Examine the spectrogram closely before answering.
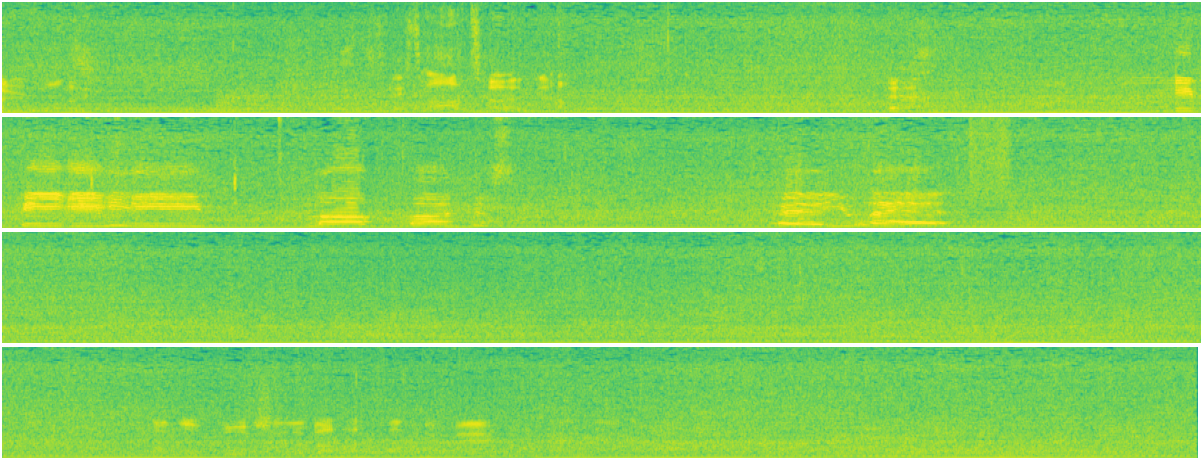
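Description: A car engine drones steadily as the vehicle drives along.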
